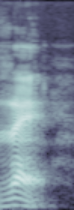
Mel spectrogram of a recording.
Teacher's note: जब र बोलते हैं तो हमारी जीभ कंपन करती हुई नीचे गिरती है। इस कारण से र को हम प्रकंपित व्यंजन भी कहते हैं।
